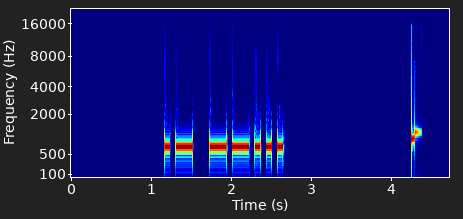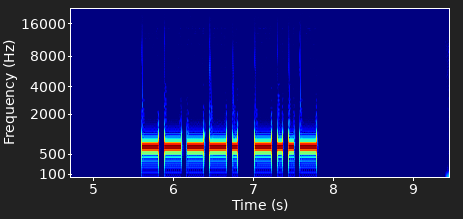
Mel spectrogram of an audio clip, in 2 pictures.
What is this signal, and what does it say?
Morse code, heard as a keyed tone, about 17 wpm, 700 Hz. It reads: A 7 9 X
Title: Single-Letter Single-Number 17wpm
